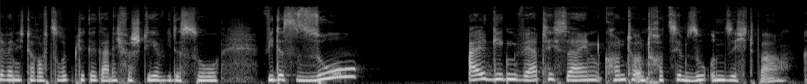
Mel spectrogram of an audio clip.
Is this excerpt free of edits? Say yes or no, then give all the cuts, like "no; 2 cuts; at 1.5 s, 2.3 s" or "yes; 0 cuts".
yes; 0 cuts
